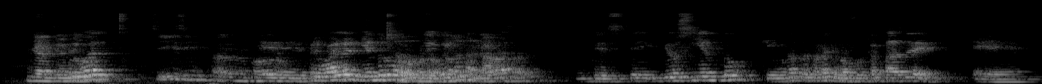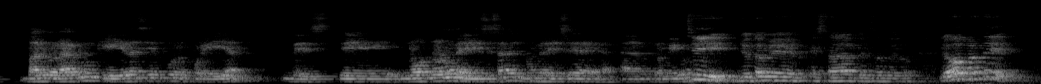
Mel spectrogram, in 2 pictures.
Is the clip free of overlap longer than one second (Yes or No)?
No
